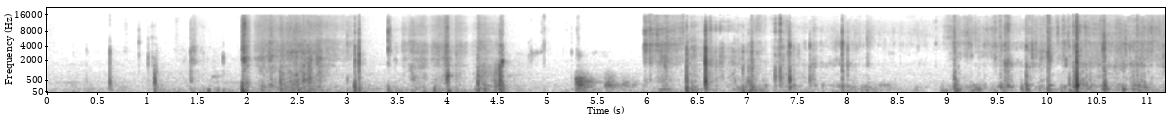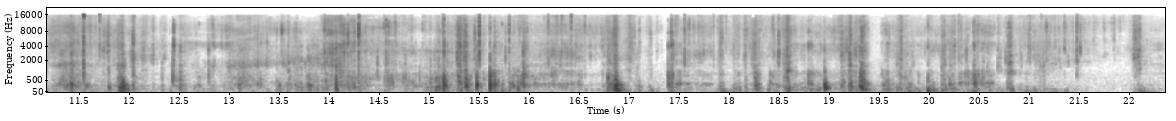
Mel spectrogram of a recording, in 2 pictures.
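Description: Thick peach slime being pulled by hand out of a plastic pumpkin-shaped jar and stretched, with sticky crackling and many small pops, starting about two seconds in.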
